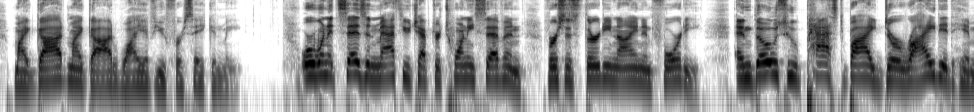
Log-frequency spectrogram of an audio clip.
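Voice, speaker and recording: A man delivers a sermon in a smooth, clear voice pitched a little high. He speaks earnestly, leaning on key phrases and reading scripture with dramatic weight. The sound is dry and close. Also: no echo. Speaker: preacher. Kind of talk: sermon with scripture read aloud.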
